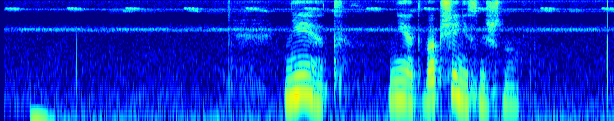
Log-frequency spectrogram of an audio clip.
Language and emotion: Russian, neutral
